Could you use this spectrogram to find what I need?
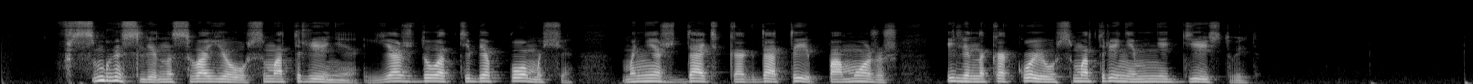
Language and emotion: Russian, neutral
